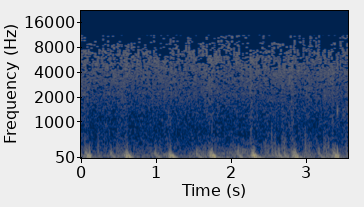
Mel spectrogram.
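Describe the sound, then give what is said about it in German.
A pounding heartbeat of someone climbing a steep, icy slope: steady, muffled low thumps in a regular rhythm, alone and fairly faint. “Das Herz schlug mir im Hals.”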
